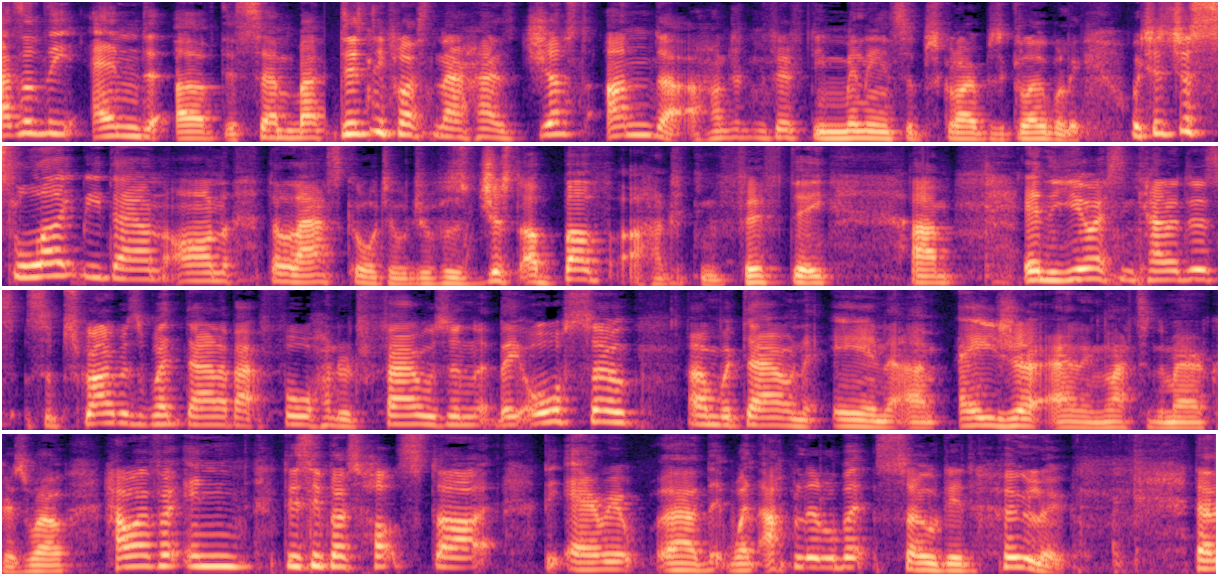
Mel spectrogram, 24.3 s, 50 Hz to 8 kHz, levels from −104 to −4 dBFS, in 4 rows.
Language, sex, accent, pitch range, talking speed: English, male, British, 130-180 Hz, 180 wpm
